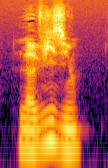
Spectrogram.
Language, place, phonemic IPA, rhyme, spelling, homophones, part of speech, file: French, Paris, /vi.zjɔ̃/, -ɔ̃, vision, visions, noun, Fr-vision.ogg
- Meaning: vision, sight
